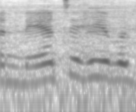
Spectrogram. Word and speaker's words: Nantahala: Um so, you're going to the Nantahala Gorge. It is attached to the Nantahala River, and it's going to stop at the NOC, which is the Nantahala Outdoor Center.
